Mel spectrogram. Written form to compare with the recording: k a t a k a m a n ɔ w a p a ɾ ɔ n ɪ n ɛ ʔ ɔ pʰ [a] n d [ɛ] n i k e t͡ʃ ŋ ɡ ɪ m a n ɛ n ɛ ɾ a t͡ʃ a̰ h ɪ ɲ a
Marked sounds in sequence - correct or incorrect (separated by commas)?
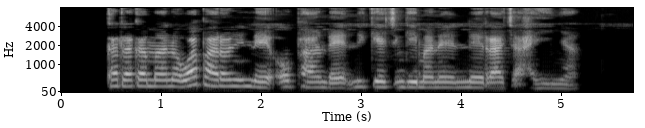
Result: correct, correct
